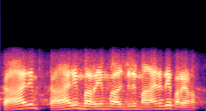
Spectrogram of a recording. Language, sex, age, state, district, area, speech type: Malayalam, male, 18-30, Kerala, Idukki, rural, conversation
